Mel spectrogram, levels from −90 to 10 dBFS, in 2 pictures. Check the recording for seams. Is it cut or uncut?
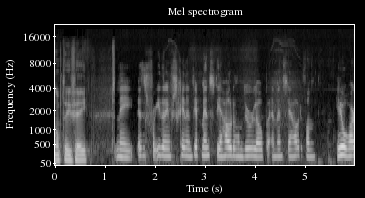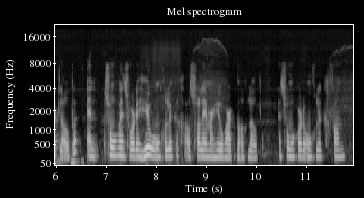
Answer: cut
